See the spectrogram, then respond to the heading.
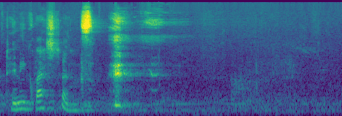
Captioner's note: chuckles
